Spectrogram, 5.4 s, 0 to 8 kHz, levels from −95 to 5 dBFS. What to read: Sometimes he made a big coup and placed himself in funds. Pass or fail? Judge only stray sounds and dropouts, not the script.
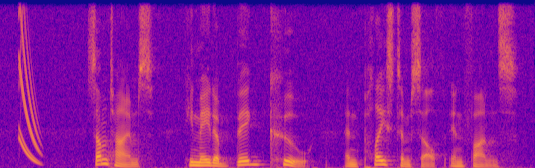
fail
